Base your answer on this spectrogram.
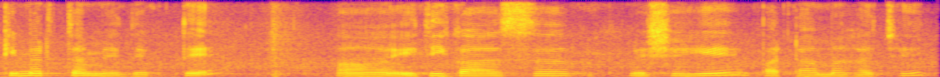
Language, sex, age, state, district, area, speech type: Sanskrit, female, 45-60, Tamil Nadu, Tiruchirappalli, urban, spontaneous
